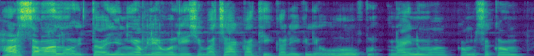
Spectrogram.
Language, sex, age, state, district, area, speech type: Maithili, male, 18-30, Bihar, Darbhanga, rural, spontaneous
